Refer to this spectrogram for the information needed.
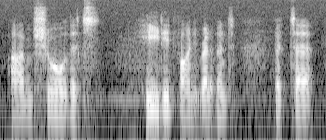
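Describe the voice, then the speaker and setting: The speaker talks quietly at a moderate pace in a British accent. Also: man. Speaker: dating show participant. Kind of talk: interview testimony. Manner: limp, quiet vocal delivery.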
